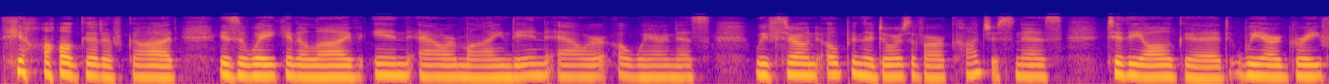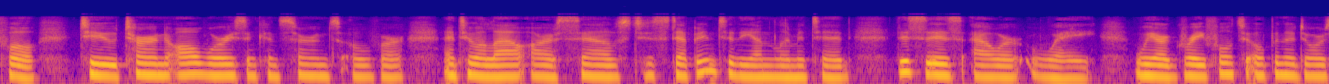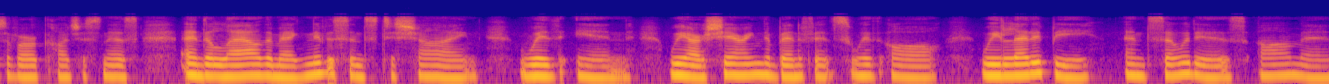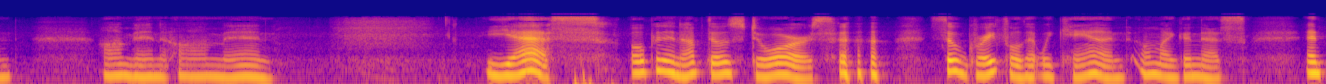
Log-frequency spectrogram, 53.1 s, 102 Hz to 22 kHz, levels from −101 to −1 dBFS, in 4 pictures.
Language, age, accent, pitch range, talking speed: English, 50-69, American, 170-190 Hz, 110 wpm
